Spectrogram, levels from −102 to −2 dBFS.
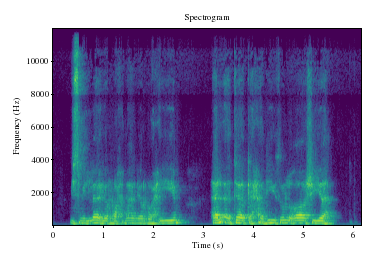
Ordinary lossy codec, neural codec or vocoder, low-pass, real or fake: Opus, 24 kbps; none; 10.8 kHz; real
